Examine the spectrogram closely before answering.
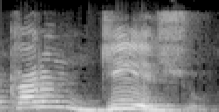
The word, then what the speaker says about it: caranguejo: para ficar me trouxe nós temos a palavra caranguejo observe a pronúncia da palavra para desejo de repressão qualificada de observa em que nós não pronunciamos a vogal u e portanto a dupla de letras g u nesse caso é um dígrafo pois a letra U não é pronunciada e o dígrafo está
